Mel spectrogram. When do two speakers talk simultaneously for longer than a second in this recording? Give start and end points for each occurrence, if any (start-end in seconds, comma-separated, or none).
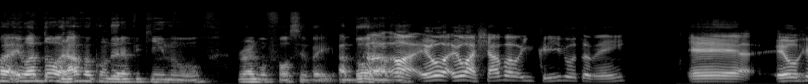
none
